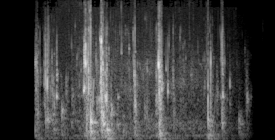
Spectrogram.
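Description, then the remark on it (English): Water sloshing and lapping against a small boat floating in a moat, with soft splashes and creaks coming in uneven bursts for a few seconds, moderately loud, with no voices. “See our boat float in the moat.”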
